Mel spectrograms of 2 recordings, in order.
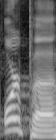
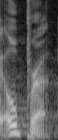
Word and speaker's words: Orpah: Oprah Winfrey because the her actual name is Orpah but it got mispronounced so much when she was a kid that she just started going by Oprah so there you go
